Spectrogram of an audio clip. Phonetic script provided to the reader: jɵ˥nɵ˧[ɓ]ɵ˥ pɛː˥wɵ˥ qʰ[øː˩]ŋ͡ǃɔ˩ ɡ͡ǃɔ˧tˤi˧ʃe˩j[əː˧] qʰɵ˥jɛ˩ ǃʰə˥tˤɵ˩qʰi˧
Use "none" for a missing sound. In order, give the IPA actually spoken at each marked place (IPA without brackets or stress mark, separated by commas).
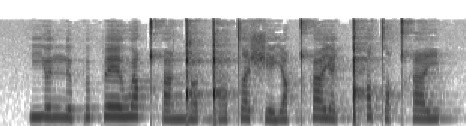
p, əː˩, ə˧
